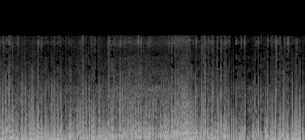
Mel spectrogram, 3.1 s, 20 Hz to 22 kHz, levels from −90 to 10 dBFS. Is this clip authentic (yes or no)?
no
